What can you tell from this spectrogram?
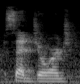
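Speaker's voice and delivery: plain reading voice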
